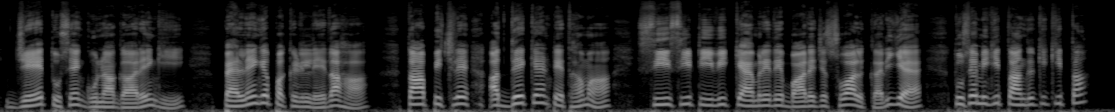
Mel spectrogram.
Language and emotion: Dogri, angry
